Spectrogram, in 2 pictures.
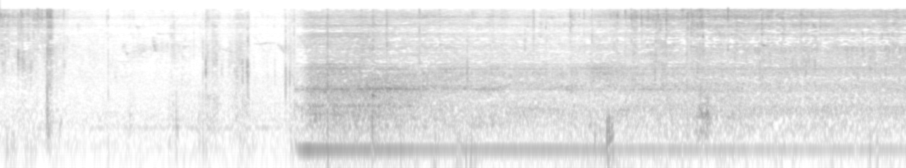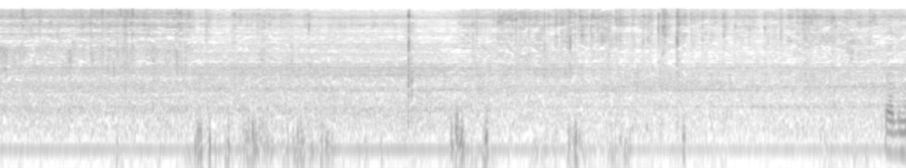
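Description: Garden hose spraying water under pressure from a half-horsepower electric surface pump: a steady hiss with a low steady hum under it, starting suddenly about four seconds in after near quiet.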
